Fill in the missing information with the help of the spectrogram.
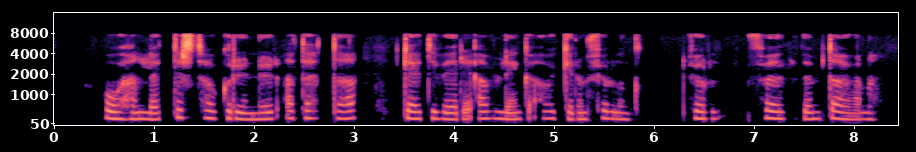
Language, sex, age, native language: Icelandic, female, 18-19, Icelandic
